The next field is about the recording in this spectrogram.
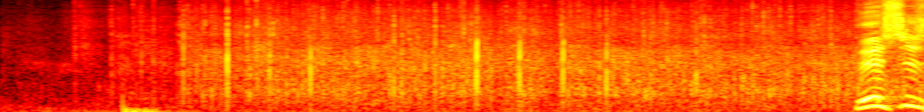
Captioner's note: applause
